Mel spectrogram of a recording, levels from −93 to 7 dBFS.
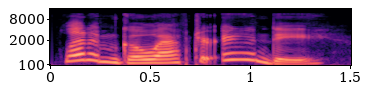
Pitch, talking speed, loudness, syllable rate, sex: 265 Hz, 200 wpm, -16 LUFS, 6.4 syllables/s, female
